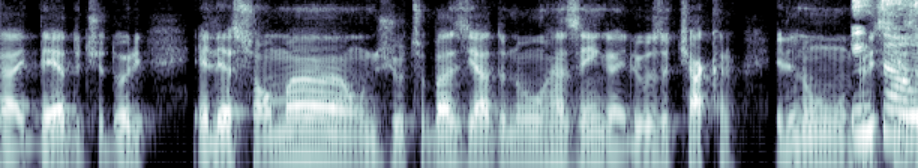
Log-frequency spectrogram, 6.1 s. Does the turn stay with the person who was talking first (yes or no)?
no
